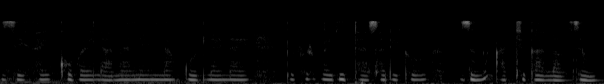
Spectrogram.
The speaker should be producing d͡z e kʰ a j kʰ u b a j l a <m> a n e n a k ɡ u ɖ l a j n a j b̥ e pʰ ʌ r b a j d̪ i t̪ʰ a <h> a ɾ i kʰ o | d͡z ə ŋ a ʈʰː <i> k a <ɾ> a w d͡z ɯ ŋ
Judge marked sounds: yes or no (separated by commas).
no, no, yes, no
